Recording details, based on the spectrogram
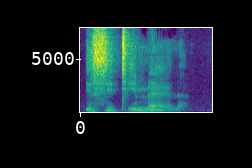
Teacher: Notice it is T without the H, which means it's a slightly implosive T. If it was with an H, it would have been isitimela.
